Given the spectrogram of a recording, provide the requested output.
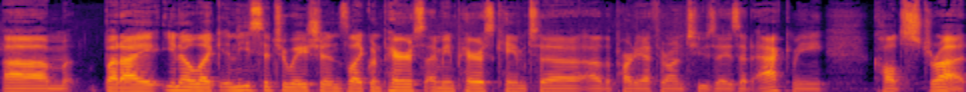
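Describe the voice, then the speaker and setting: A man's unremarkable speaking voice at a medium pitch, fairly quick and fairly even in intonation, on a very clean recording with a silent background. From New York (Manhattan, Westchester). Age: 30s. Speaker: party promoter. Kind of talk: casual chat. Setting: studio.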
